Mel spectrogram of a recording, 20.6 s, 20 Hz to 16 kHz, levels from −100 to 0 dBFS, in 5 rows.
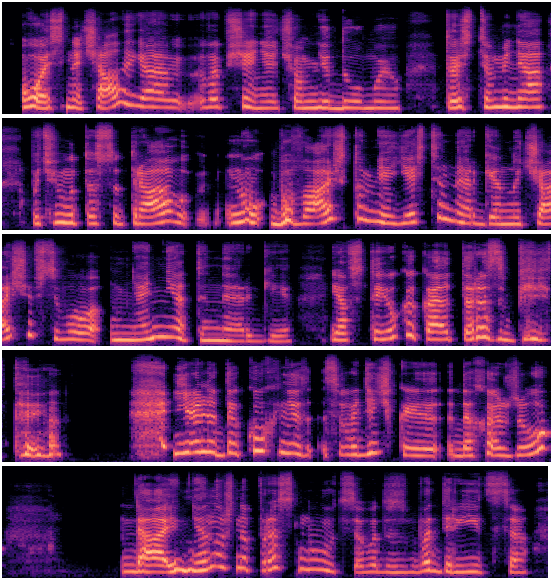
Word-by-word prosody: Ой, 245 -5 +6
сначала 240 - -1
я, 260 -6 0
э, 235 0 -9
вообще 255 +1 -1
ни 215 - -4
о 215 - -6
чем 220 +1 -3
не 225 -1 +1
думаю. 215 0 -4 0.3
То 225 - +1
есть 255 - -2
у 250 - +2
меня 255 0 +3 0.3
почему-то 240 0 0
с 230 - -7
утра 245 +5 +3
во 255 - -6 0.3
ну, 270 0 +2
бывает, 225 - +3
что 390 - -7
у - - -1
меня 295 -6 +1
есть 270 - -3
энергия, 245 - -2
но 220 0 -1
чаще 225 - -1
всего 245 - -2
у 220 - -2
меня 225 +2 +2
нет 290 -9 0
энергии. 185 -3 -3 0.3
Я 220 -1 +1
встаю 250 +5 -3
какая-то 245 -10 +3
разбитая, 250 -1 0 0.8
еле 335 +3 +6
до 310 +5 -1
кухни 340 -1 +2
с 265 - -6 0.2
с - - -10
водичкой, 260 -4 -1
э, - - -7
дохожу. 240 +3 -1 1.0
Да, 225 -2 +7
и 240 - +5
мне 275 0 +5
нужно 365 -2 -4
проснуться, 295 - -5
вот 225 -1 -6
взбодриться, 215 -1 -3
245 Hz, 150 wpm, -21 LUFS, 220-280 Hz, 1.0 s, Да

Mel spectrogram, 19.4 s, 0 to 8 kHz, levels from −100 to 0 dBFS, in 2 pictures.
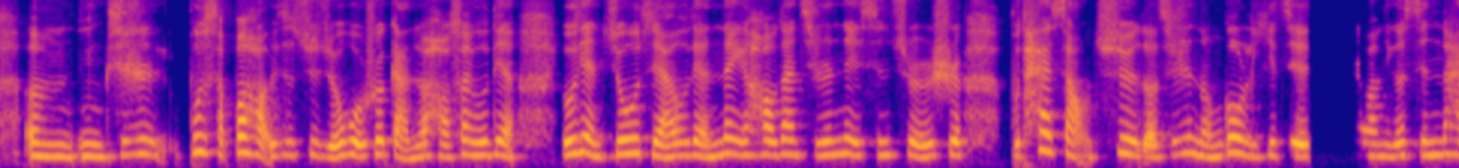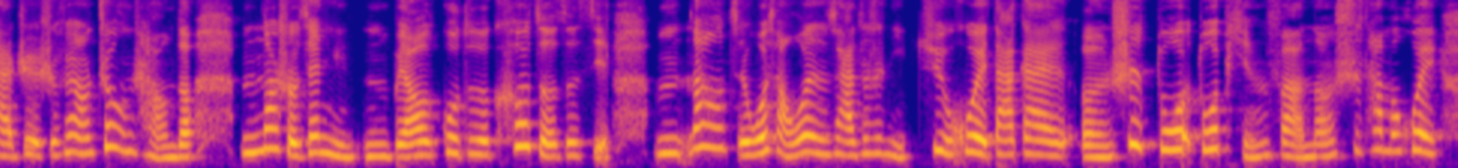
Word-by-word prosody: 嗯， 215 -2 -1
你 220 -1 -1
其 210 +4 -6
实 255 -1 -6
不 295 0 0
想 290 - -4
不 285 - +7
好 245 -6 0
意 - - -1
思 240 +1 -9
拒 240 0 -9
绝， 200 -1 +1
或 240 +1 +2
者 - - +3
说 250 +2 +1
感 225 -7 -2
觉 210 +3 -2
好 225 -2 -3
像 245 +4 -2
有 235 - +1
点 240 -2 0 0.3
有 245 +3 +4
点 275 -5 +2
纠 255 +5 +1
结 245 -4 +1
啊、 205 - +1
有 230 +1 -2
点 220 -3 0
内 260 -3 0
耗， 240 +1 0
但 255 0 -2
其 240 -1 -9
实 240 - 0
内 250 -2 -2
心 240 0 -7
确 240 -1 -2
实 210 0 0
是 245 +1 -1 0.3
不 - - -3
太 320 -2 +2
想 255 -7 -3
去 255 +4 -1
的， - - +1
其 205 +4 -10
实 275 - -5
能 210 -4 -2
够 280 +5 +3
理 235 -5 -4
解 235 - -1
你 430 - +4
这 230 - -18
样 220 - -5
的 - - -6
一 - - -6
个 225 - 0
心 240 +1 -4
态， 235 -4 -1
这 215 - -4
也 235 - +3
是 235 - -3
非 285 - -4
常 275 -2 0
正 360 -1 -1
常 220 -8 -3
的。 210 0 +4 0.3
嗯， 280 +2 +2
那 355 +1 +3
首 235 - +6
先 285 +4 +1
你， 225 - 0
嗯， 215 0 -2
不 215 - -1
要 225 +3 +5
过 270 +4 -1
度 260 - -7
地 250 -1 +3
苛 400 - +3
责 225 - +4
自 230 +1 -1
己， 230 - -3 0.3
嗯， 270 0 0
那 375 +3 +2
我 365 - -2
只 235 - +4
我 260 +4 +7
想 295 -8 0
问 285 +1 +5
一 255 - -4
下， 245 -3 -1
就 265 +3 -6
是 270 - -6
你 225 -6 -5
聚 310 - -2
会 270 +1 +6
大 255 0 0
概， 250 -3 +1
嗯， 205 0 +1
是 435 - +3
多 335 -1 +5
多 345 +1 +2
频 225 - -6
繁 225 -3 -2
呢？ 220 +3 -3
是 310 +5 -9
他 335 +2 -4
们 310 -1 -2
会， 310 -4 +3
245 Hz, 330 characters per minute, -22 LUFS, 225-275 Hz, 0.3 s, 不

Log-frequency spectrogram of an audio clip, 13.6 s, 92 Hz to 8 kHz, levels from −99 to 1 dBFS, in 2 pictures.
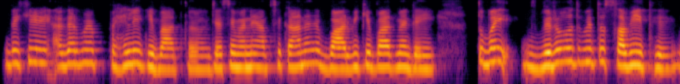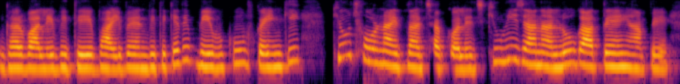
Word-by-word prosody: देखिए, 285 +2 -4
अगर 270 +1 -3
मैं 285 +1 -4 0.2
पहले 255 +4 0
की 235 -1 +1
बात 205 -1 -3
करूँ, 210 0 -6
जैसे 225 +2 -1
मैंने 230 0 +1
आपसे 225 +2 -6
कहा 235 -1 -1
ना 265 +2 -3
जब 270 -5 -4
12वीं 215 +1 +2
के 250 +2 0
बाद 230 -1 +2
मैं 235 -1 +1
गई, 210 -1 -2 0.4
तो 310 - -2
भई, 310 +3 +2 0.4
विरोध 290 +6 +4
में 305 0 -2
तो 310 +2 -2
सभी 250 -2 +4
थे, 220 - +2 0.2
घर 220 0 +3
वाले 215 0 +3
भी 225 +1 0
थे, 220 0 +6
भाई-बहन 215 0 +2
भी 225 - +1
थे। 230 - 0
कहते, 275 +8 -2
"बेवकूफ 245 +3 -1
कहीं 230 -1 +2
की, 310 +6 -7 0.3
क्यों 400 +2 -6
छोड़ना 300 -9 +1
इतना 230 0 +1
अच्छा 225 +1 -1
कॉलेज, 210 0 0
क्यों 310 0 -6
ही 345 - -6
जाना? 260 -5 +3
लोग 260 +5 +1
आते 245 -1 +6
हैं 235 -1 +3
यहाँ 220 -2 -1
पे 105 -1 -3
235 Hz, 215 wpm, -22 LUFS, 220-275 Hz, 0.4 s, थे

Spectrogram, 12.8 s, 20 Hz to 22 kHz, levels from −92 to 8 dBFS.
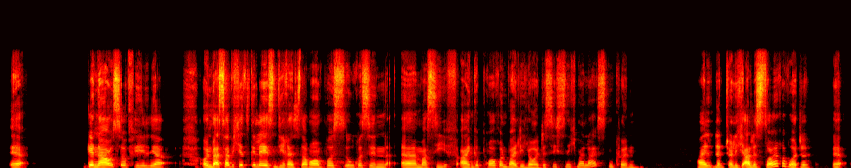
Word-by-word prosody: Ja, 210 - 0 0.9
genau 220 -2 +6
so 225 -3 +4
viel, 195 -3 -9
ja, 190 - -2 0.6
und 220 -1 0
was 195 - +10
habe 240 -1 +2
ich 240 - -6
jetzt 240 0 -2
gelesen? 220 -3 +3
Die 195 -1 -7
Restaurantbesuche 190 +5 -1
sind, 195 -4 -3 0.2
äh, 170 0 0
massiv 185 +7 -3
eingebrochen, 220 +5 -4
weil 170 -3 0
die 150 -1 -10
Leute 140 -1 -5
sich's 100 - -6
nicht 105 - -14
mehr 220 - -7
leisten 225 -1 -7
können, 155 -1 -11 0.8
weil 190 0 +2
natürlich 195 -2 -2
alles 180 0 +6
teurer 320 - 0
wurde. 165 -1 -3 0.3
Ja. 195 +7 -5
195 Hz, 145 wpm, -27 LUFS, 175-220 Hz, 0.9 s, was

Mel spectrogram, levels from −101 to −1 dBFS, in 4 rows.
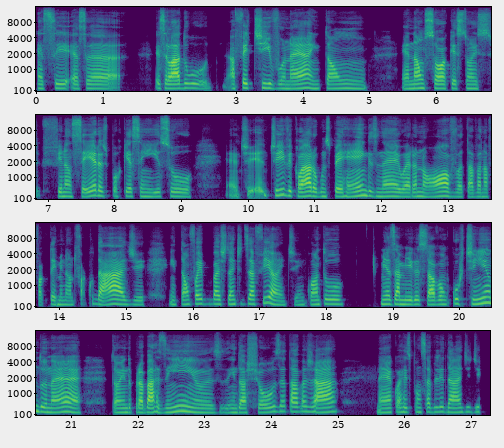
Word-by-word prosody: esse 170 +1 -3
essa 165 0 -2 0.5
esse 180 - -2
lado 175 0 +5 0.3
afetivo, 185 -1 -1
né. 170 +5 +3
Então, 165 0 -5 0.5
eh, 160 - -4
não 175 +3 +2
só 170 -1 +4
questões 165 -1 -5
financeiras, 175 +3 0
porque, 180 - -7
assim, 165 -1 -3
isso, 165 -2 -3 0.5
eh, - - -9
ti 435 - -5
tive 220 -2 0
claro 180 +2 +7
alguns 170 0 -4
perrengues, 175 +4 +1
né, 170 0 +1
eu 160 - -1
era 160 +1 +1
nova, 165 0 +2
estava 155 +1 -4
na 160 0 -5
fa - - -6
terminando 160 -2 -7
faculdade, 175 -5 +3 0.3
então 170 +2 -4
foi 195 +2 0
bastante 185 0 -3
desafiante. 185 -5 0
Enquanto 180 +3 -4 0.5
minhas 185 -1 -2
amigas 175 0 0
estavam 170 +1 +2
curtindo, 200 +1 -1
né, 175 -1 +3 0.4
tão 170 - -2
indo 170 +1 -4
pra 165 -1 +3
barzinhos, 170 -1 +1
indo 165 +1 -9
a 165 0 +3
shows, 175 +6 -4
eu 220 - -3
estava 210 0 0
já, 195 0 +4 0.6
né, 170 +1 0
com - - -12
a - - +1
responsabilidade 185 0 -3
de 195 +1 -11
175 Hz, 120 wpm, -24 LUFS, 165-185 Hz, 0.6 s, claro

